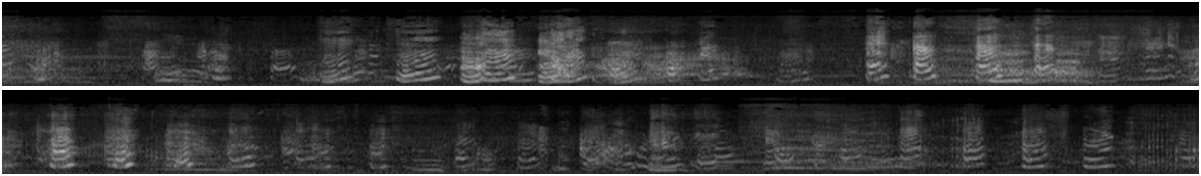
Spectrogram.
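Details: Sea lions in an ambient recording calling almost continuously: a busy jumble of short harmonic barks and yelps from many animals, rising to loud dense stretches and easing off toward the end.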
